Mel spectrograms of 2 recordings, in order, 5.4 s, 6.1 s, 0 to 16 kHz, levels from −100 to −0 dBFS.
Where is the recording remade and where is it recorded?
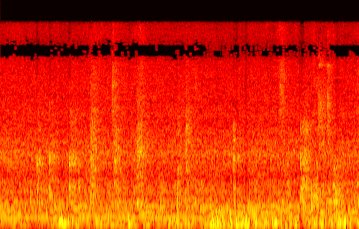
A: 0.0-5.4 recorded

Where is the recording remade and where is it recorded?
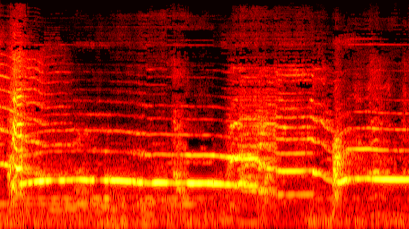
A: 0.0-1.1 recorded; 1.1-2.5 remade; 2.5-3.2 recorded; 3.2-4.7 remade; 4.7-6.1 recorded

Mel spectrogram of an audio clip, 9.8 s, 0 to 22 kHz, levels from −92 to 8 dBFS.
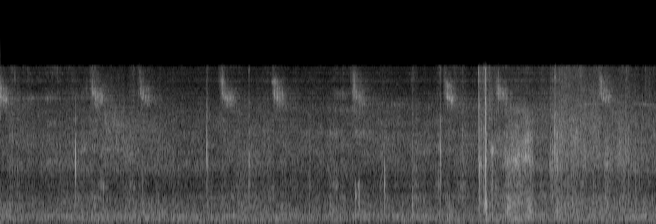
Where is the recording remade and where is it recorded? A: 0.0-1.5 remade; 1.5-2.5 recorded; 2.5-8.4 remade; 8.4-9.8 recorded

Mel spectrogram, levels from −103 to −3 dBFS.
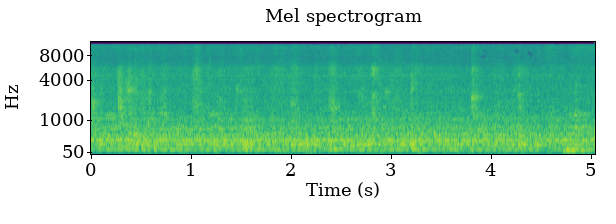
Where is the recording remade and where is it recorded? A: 0.0-3.9 remade; 3.9-4.6 recorded; 4.6-5.0 remade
